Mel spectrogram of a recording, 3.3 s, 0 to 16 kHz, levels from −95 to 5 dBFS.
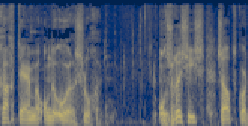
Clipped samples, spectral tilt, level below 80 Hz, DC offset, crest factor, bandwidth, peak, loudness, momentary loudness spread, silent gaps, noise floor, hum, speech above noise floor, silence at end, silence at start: under 0.1%; -3.5 dB/octave; -48 dBFS; under 0.1%; 16 dB; 14.5 kHz; -10 dBFS; -23 LUFS; 8 LU; none; -50 dBFS; none; 26 dB; 0 s; 0 s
